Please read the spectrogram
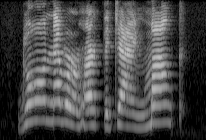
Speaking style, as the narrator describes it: shouted the pig

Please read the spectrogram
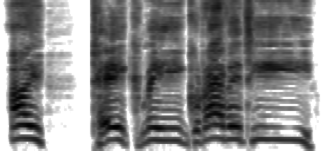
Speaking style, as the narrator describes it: Alberto shouted

